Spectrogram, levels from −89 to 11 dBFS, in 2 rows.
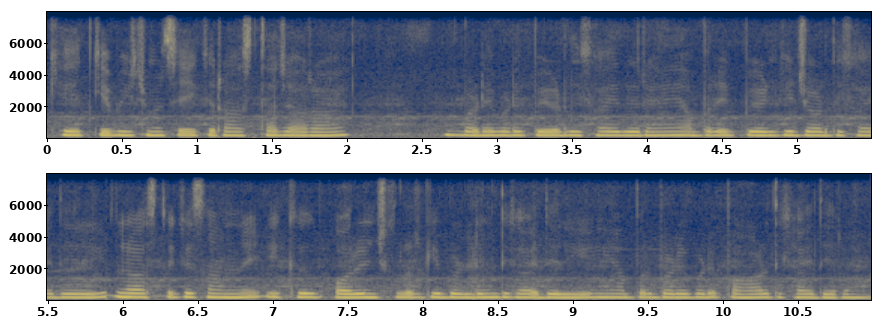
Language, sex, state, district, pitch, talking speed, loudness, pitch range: Hindi, female, Bihar, Kishanganj, 225 Hz, 285 wpm, -13 LUFS, 220-230 Hz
